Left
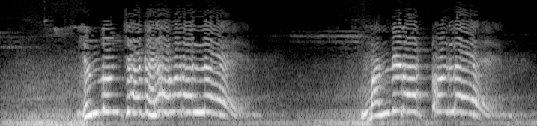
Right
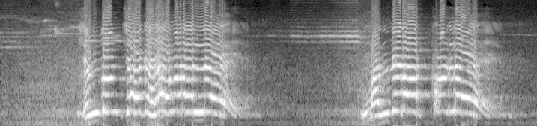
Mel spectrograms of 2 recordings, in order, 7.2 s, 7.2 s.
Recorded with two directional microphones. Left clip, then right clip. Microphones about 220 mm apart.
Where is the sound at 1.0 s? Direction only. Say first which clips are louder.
Right 7 dB; 50° right (ahead or behind).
